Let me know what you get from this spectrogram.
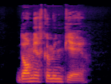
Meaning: to sleep like a log
- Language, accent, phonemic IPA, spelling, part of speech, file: French, France, /dɔʁ.miʁ kɔm yn pjɛʁ/, dormir comme une pierre, verb, LL-Q150 (fra)-dormir comme une pierre.wav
